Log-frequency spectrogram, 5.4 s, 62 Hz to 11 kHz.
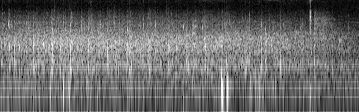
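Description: Distant, faint applause from an outdoor audience at the 2019 Colorado Air and Space Port Summer Showcase, thin scattered clapping with a few sharper nearby knocks, tapering off toward the end.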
